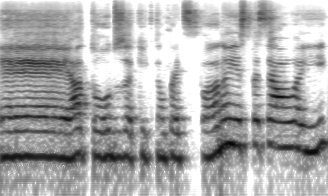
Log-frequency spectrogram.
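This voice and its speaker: A fairly slow pace with fairly even intonation. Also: woman. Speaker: university lecturer. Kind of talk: lecture.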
